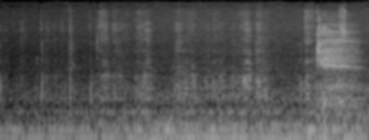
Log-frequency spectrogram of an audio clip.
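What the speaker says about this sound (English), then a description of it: "You know you're writing on paper." A Delta Unica fountain pen nib scratching across paper, producing a steady soft rubbing texture with short stroke accents, ending in a brighter, sharper scrape.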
